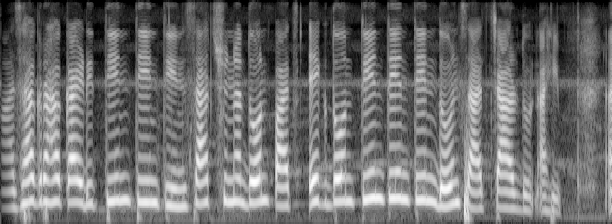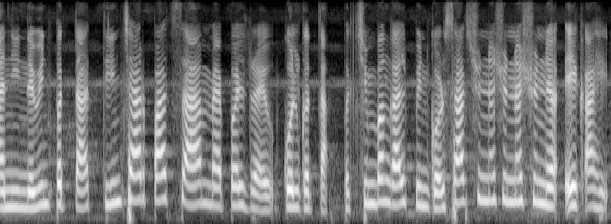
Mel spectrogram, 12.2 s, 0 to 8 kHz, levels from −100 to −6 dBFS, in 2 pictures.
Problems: constant background noise, background conversations at intervals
